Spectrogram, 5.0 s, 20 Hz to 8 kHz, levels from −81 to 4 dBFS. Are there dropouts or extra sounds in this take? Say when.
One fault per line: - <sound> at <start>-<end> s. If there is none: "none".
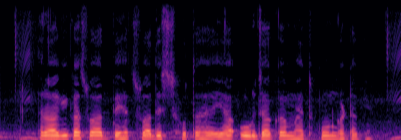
none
